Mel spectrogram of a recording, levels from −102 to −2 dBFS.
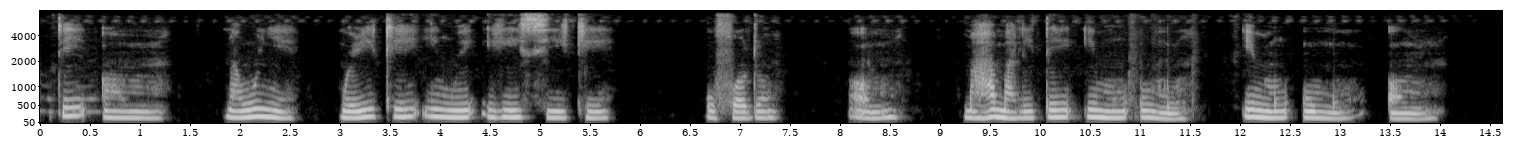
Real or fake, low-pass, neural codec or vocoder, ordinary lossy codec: real; 7.2 kHz; none; none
